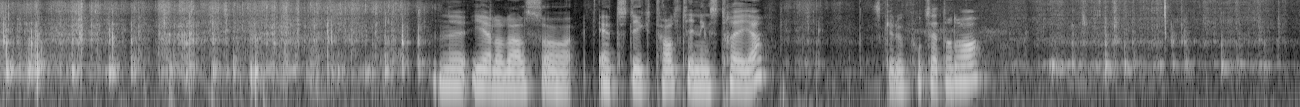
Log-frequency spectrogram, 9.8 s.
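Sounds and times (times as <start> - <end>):
folded paper slips shaken in trophy cup: 0.0 - 3.3, 7.6 - 9.7
speech: 3.3 - 7.5.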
